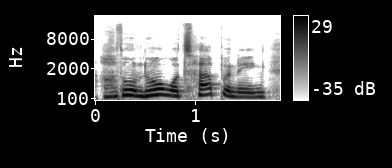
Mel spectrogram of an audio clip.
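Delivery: feigning innocence to the other players; mock innocent. Fake innocence retold.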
